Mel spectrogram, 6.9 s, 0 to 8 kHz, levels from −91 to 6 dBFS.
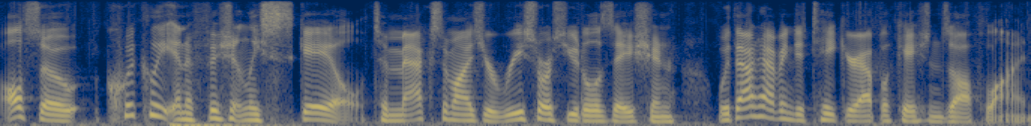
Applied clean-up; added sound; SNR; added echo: none; Hands; 16 dB; none.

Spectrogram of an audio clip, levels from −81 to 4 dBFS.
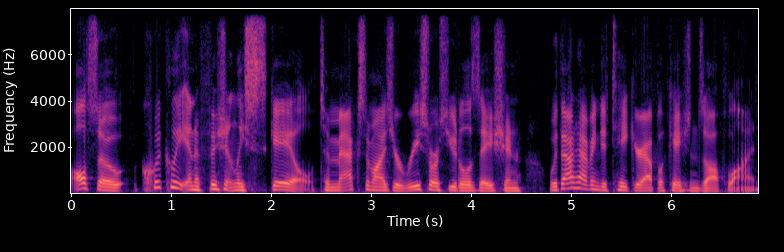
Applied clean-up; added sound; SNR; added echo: neural separator model SepFormer DNS4.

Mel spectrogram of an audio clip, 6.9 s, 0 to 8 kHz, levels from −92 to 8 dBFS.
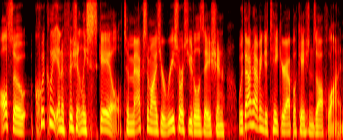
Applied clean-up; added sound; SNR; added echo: none; none; none; none.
